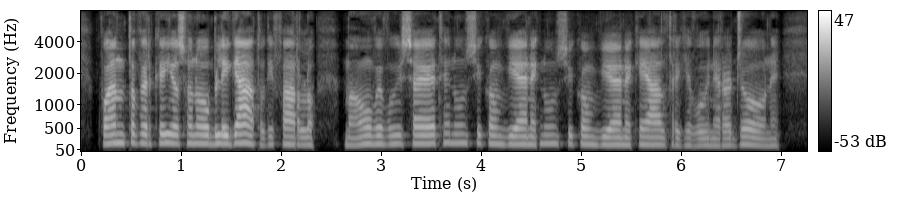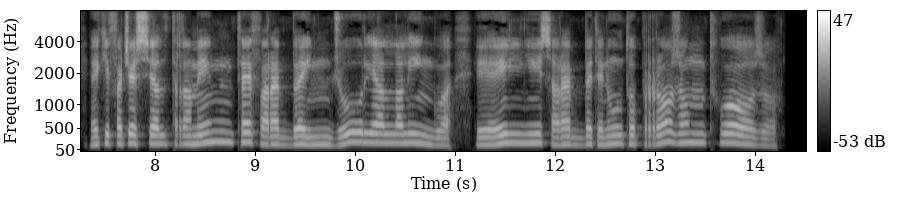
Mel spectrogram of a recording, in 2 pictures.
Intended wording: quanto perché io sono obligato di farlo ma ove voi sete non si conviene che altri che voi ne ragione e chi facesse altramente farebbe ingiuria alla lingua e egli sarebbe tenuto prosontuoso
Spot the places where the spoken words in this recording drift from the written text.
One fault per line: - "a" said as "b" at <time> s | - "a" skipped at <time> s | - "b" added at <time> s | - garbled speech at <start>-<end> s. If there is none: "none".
- "non si conviene" added at 4.6 s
